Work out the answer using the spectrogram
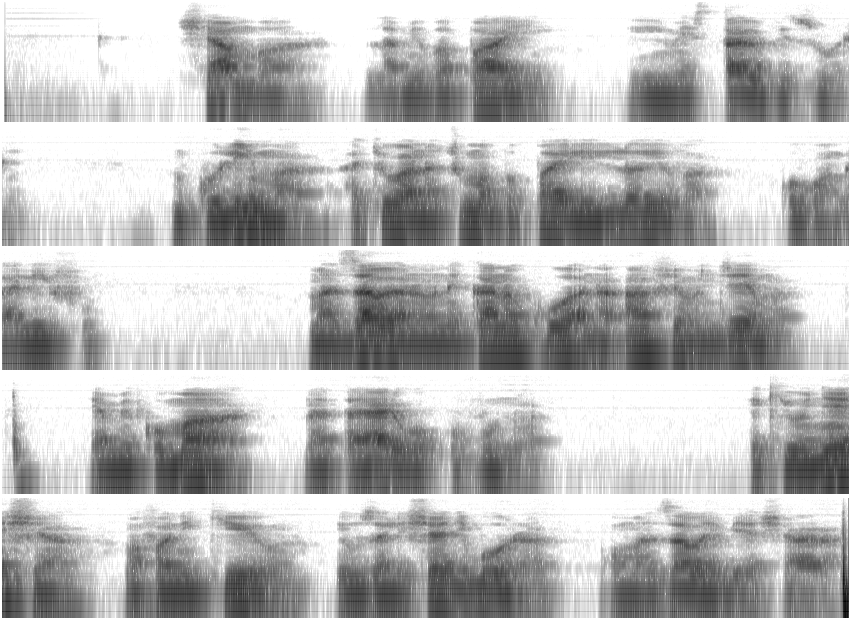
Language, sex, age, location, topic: Swahili, male, 18-24, Dar es Salaam, agriculture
